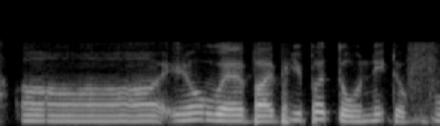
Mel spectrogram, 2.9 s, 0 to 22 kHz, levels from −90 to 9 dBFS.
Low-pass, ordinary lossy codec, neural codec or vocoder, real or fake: 5.4 kHz; Opus, 64 kbps; vocoder, 22.05 kHz, 80 mel bands, HiFi-GAN; fake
